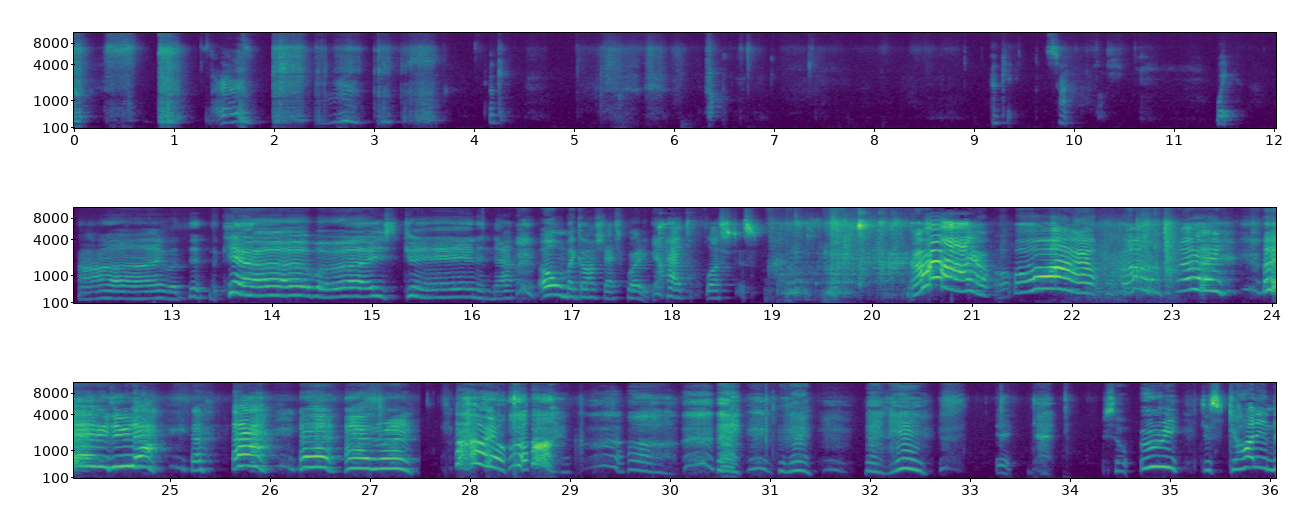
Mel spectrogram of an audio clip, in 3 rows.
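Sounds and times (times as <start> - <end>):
person clearing throat and straining: 0.9 - 3.5, 28.0 - 32.6
toilet flushing: 18.9 - 21.3, 22.0 - 23.1
child shrieking: 20.4 - 25.0, 25.6 - 27.3, 27.9 - 30.8.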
